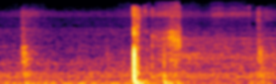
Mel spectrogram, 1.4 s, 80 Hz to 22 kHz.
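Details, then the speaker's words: Amiga 1000 floppy drive with Gotek virtual drive unplugged, at Kickstart prompt: a few soft, light, unevenly spaced ticks in a quiet room; normal clicking of a drive waiting for a disk. "okay uh hopefully you can hear the disc drive is clicking and I have Kickstart"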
